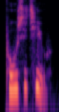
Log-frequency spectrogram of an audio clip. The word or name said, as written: positiv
